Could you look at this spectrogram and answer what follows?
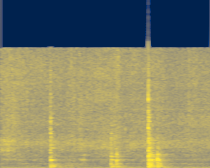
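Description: Mushrooms frying in a little oil in a pan for japchae, a low sizzle broken by three brief stirring scrapes, quiet and without speech.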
